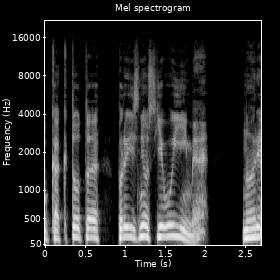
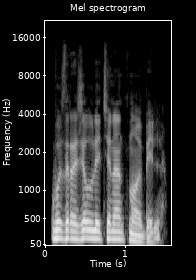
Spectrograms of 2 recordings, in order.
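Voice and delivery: ordinary delivery, nothing marked

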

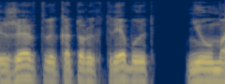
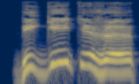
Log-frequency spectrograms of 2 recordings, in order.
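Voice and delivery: крик; 5 semitones higher, slower than usual. A narrator's reading. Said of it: "крикнула мадемуазель Дармельи".

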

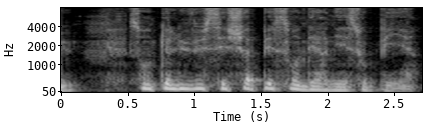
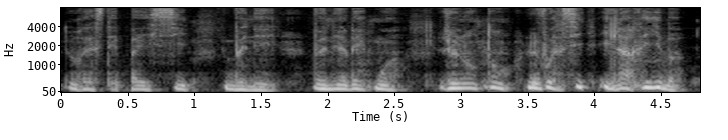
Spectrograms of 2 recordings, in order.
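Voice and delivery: higher, building to louder urgency; pressing, agitated warning; urgent alarm; 6 semitones higher, 4 dB louder than usual. A narrator's reading. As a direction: hurry her away before he comes. Servant urges her away, master coming.

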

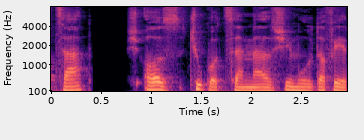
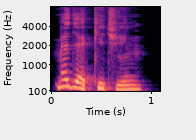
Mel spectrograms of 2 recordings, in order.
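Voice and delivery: put-on higher, louder call to her child; mother shouting back to the child; louder than needed; 6 semitones higher than usual. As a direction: call out so the man outside hears. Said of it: "kiáltotta kelleténél hangosabban".

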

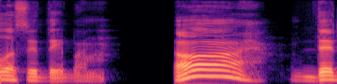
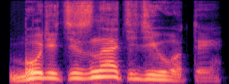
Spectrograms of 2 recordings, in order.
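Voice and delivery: snapping; 3 semitones higher than usual. A narrator's reading. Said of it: "огрызнулся Рыжий".

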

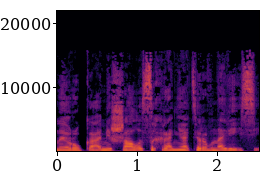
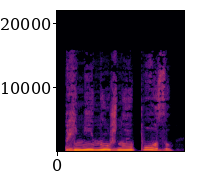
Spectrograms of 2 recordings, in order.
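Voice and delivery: plain reading voice

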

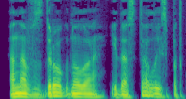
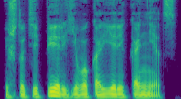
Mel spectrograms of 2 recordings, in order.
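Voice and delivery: ordinary delivery, nothing marked

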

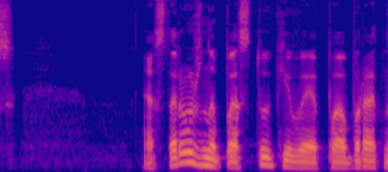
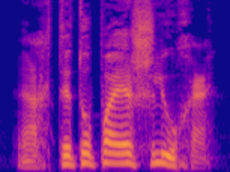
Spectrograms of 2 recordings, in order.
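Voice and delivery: slow, loud and higher angry growl; 8 semitones higher, 9 dB louder than usual. Acted. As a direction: snarl it out loud. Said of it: "Селия натурально зарычала".

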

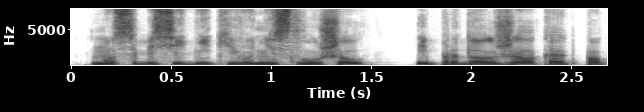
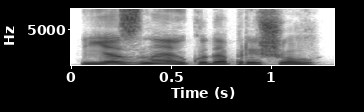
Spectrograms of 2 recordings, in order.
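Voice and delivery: ordinary delivery, nothing marked

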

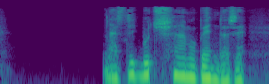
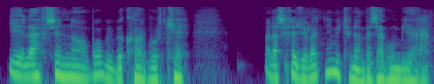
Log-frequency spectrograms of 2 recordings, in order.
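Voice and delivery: ordinary delivery

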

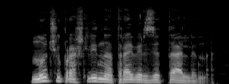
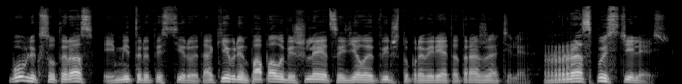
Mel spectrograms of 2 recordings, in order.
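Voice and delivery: gruff boatswain grumbling; 5 dB louder than usual. Acted. Boatswain complaining about crew. (ворчливый боцман)

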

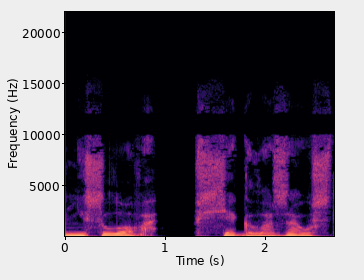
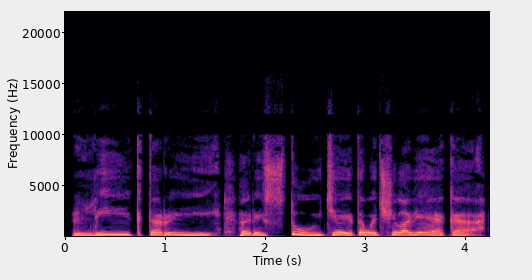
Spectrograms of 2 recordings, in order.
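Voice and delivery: furious cry; 9 semitones higher than usual. A narrator's reading. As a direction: call the lictors in high-pitched rage. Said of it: "дрожа от гнева, выкрикнул тот". (яростный выкрик)

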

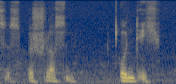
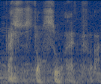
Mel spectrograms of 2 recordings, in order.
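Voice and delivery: whisper; 14 dB quieter, faster than usual. Acted. Exasperated explaining to slow Parisian.

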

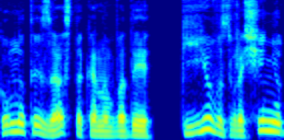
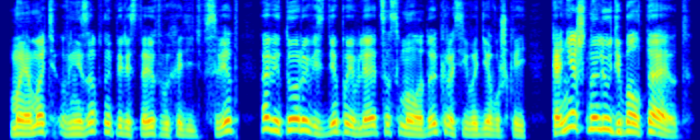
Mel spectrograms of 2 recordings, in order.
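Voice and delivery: loud, heated sarcasm, building higher; sarcastic; 3 semitones higher, 8 dB louder than usual. A narrator's reading. Man explains the rumour to the woman, sarcastically. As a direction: spell out the gossip scornfully. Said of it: "саркастически заявил Данте".

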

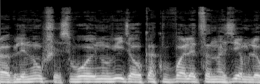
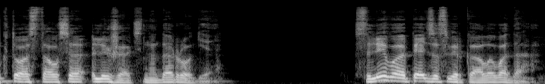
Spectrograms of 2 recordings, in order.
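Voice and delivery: ordinary delivery, nothing marked

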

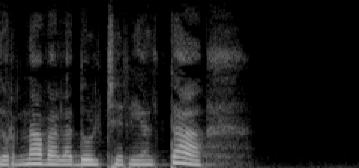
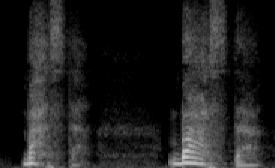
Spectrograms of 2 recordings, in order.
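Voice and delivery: raised-pitch cry of exasperation; exclaiming; 4 semitones higher, slower than usual. A narrator's reading. Anania cuts the grandmother off, exasperated exclamation. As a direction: exclaim it twice, building in force. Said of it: "esclamò egli".

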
